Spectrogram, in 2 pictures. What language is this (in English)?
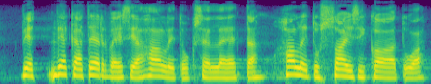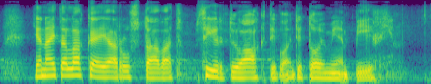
Finnish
